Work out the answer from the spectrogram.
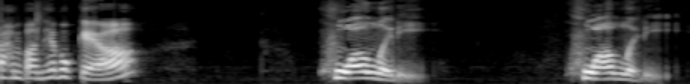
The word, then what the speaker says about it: quality: 자, QU로 시작되는 q 발음을 어떻게 하실지 몰랐었죠? 다 퀘스천, 퀘스트 뭐 이런 식으로 쾌 이렇게 발음을 하셨는데 사실 이거는 쿠아 발음으로 해주셔야 돼요. 자, 그 발음으로 한번 해볼게요. Quality, quality.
